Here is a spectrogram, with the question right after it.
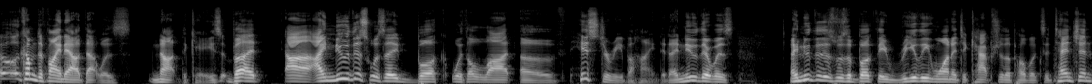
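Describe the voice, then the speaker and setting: A man speaks at a medium pitch and a fairly quick pace, his tone bright and sharp. Vocal fry runs through his speech amid very wide pitch swings. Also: very clean recording, silent background. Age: 40s. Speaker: podcast host. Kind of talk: casual chat.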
